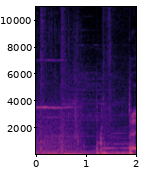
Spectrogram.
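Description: Car power window sliding down with a steady motor whirr, a cartoon sound effect, over background music.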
